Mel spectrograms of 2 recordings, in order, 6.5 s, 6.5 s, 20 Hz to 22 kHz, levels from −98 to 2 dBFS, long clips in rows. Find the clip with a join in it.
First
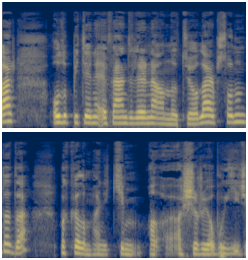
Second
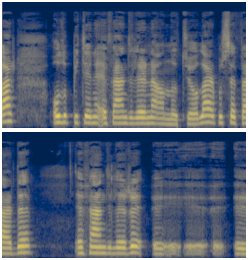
first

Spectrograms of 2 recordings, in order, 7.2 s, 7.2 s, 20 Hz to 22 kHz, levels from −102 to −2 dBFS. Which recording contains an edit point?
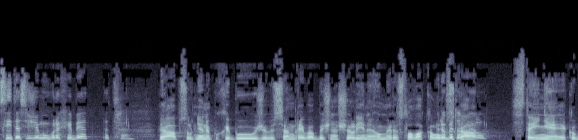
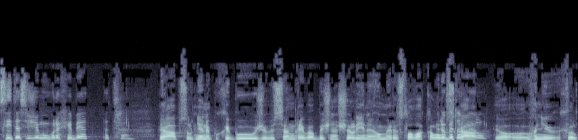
second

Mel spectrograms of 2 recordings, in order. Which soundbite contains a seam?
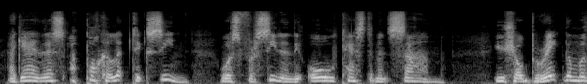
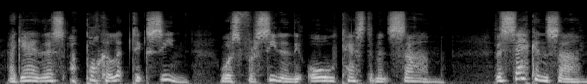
first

